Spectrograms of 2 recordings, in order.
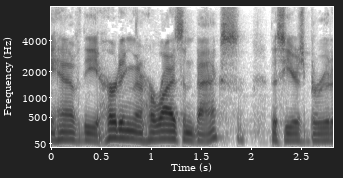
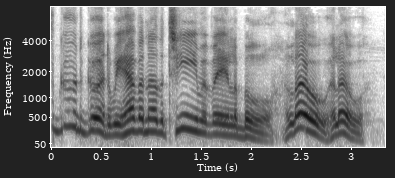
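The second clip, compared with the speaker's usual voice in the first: put-on very high, old goblin voice; 10 semitones higher, 4 dB louder than usual. A game master voices an elderly goblin as the party approaches, elderly goblin voice. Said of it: "the sort of elderly goblin hops down".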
